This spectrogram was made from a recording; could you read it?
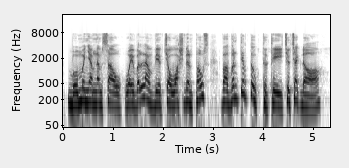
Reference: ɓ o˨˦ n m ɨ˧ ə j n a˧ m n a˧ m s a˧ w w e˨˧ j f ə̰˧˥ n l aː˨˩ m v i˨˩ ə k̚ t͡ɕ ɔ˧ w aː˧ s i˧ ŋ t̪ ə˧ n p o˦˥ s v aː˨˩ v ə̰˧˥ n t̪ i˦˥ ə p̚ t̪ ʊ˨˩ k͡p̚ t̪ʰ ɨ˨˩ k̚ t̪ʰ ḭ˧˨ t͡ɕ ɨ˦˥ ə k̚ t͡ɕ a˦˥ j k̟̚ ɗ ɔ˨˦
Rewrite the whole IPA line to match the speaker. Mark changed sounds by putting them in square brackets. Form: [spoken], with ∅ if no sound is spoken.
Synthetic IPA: ɓ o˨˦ n m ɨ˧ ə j [ɲ] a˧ m n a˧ m s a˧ w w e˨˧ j [v] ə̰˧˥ n l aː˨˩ m v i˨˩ ə k̚ t͡ɕ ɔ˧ w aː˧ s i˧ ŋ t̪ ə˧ n p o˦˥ s v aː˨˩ v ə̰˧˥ n t̪ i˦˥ ə p̚ t̪ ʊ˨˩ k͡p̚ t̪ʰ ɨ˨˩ k̚ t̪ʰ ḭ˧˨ t͡ɕ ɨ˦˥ ə k̚ t͡ɕ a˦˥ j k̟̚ ɗ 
